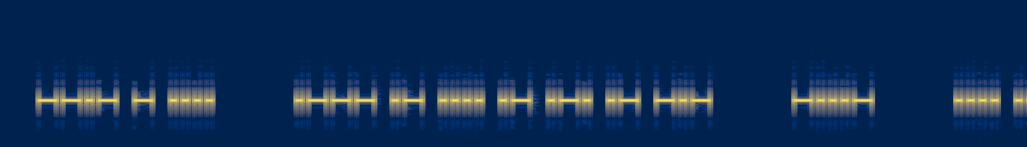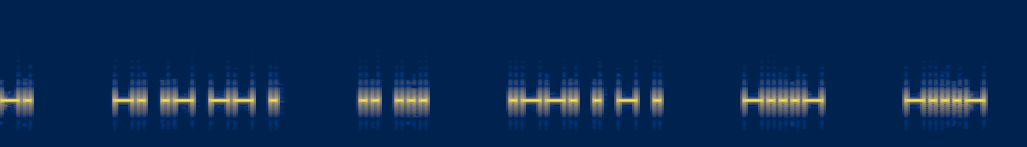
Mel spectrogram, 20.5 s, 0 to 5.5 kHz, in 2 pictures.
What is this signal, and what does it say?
Morse code, heard as a keyed tone, about 20 wpm, 700 Hz. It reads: QTH JAHARAK <BT> HR NAME IS PETE <BT> <BT>
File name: UK MASTER QSOs TRAINING / 20WPM / UK MASTER QSOs 0025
